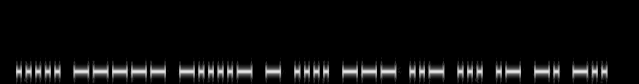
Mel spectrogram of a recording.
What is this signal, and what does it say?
Morse code, heard as a keyed tone, about 25 wpm, 600 Hz. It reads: 50-THOUSAND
